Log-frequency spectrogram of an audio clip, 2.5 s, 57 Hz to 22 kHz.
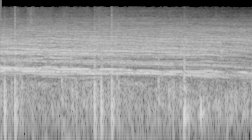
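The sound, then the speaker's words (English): Several sharp fireworks bangs burst out at irregular intervals over a constant roar of a crowd cheering and shouting, with a steady whistling tone underneath, at the Milford Haven Roundtable Free Fireworks Event on Tuesday, 5th November. “The Milford Haven Roundtable Free Fireworks Event, Tuesday, the 5th of November.”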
